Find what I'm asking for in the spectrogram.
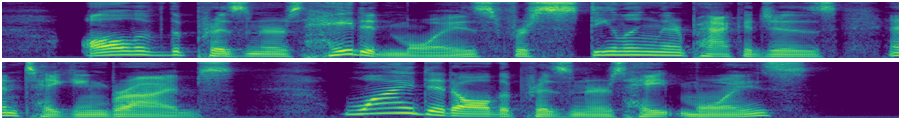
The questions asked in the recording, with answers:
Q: Why did all the prisoners hate Moyes?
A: All the prisoners hated Moyes for stealing their packages and taking bribes.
